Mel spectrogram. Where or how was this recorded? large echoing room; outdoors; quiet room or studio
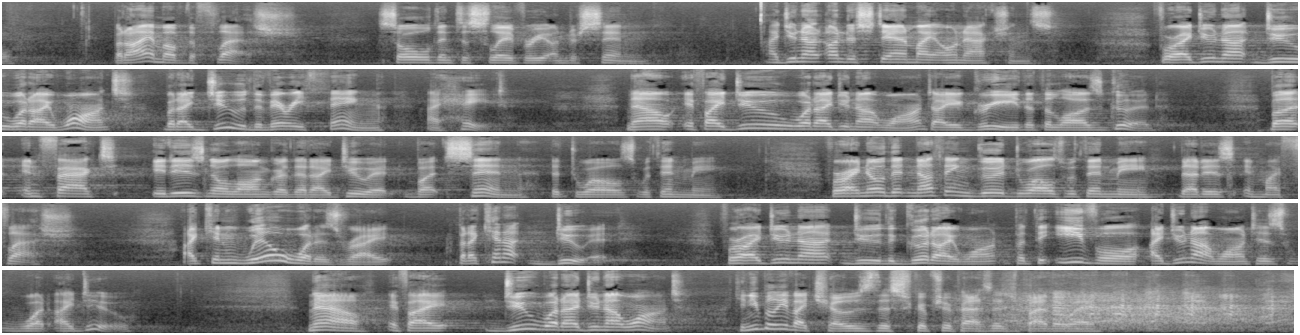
large echoing room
